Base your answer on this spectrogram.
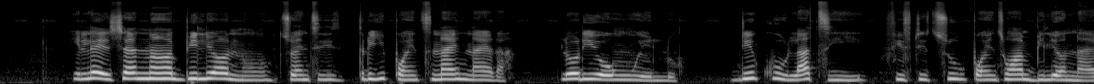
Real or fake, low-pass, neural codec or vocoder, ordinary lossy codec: fake; none; autoencoder, 48 kHz, 128 numbers a frame, DAC-VAE, trained on Japanese speech; none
